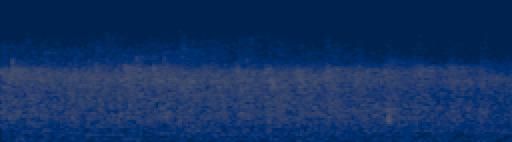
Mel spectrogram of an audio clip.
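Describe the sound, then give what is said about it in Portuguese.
An audience applauds for Jesus in a steady, dense wash of clapping that holds at an even level for several seconds, with no voices rising above it. “E dê uma linda salva de palmas para Jesus.”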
